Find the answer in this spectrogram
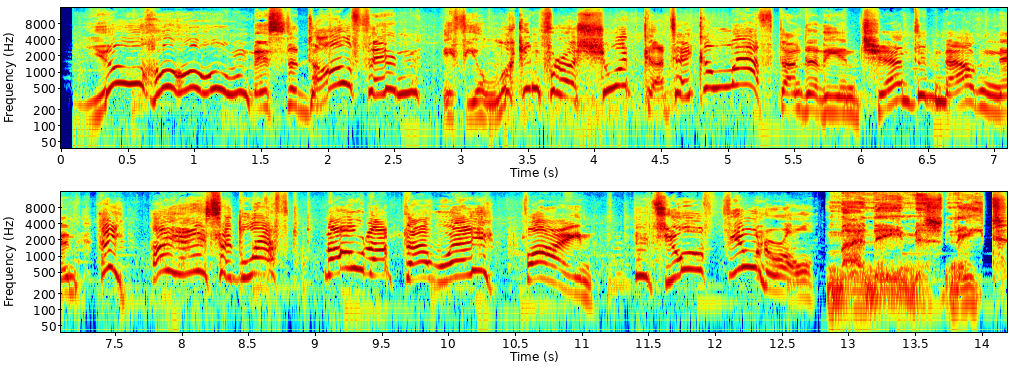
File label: Animation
